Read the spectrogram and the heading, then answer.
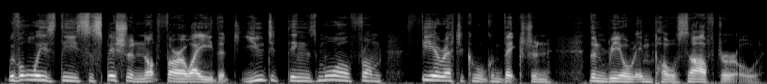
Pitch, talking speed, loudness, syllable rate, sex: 140 Hz, 155 wpm, -17 LUFS, 4.6 syllables/s, male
